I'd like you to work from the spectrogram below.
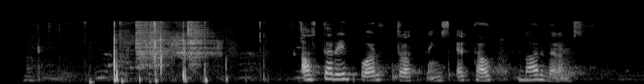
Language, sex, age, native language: Icelandic, male, 18-19, Icelandic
